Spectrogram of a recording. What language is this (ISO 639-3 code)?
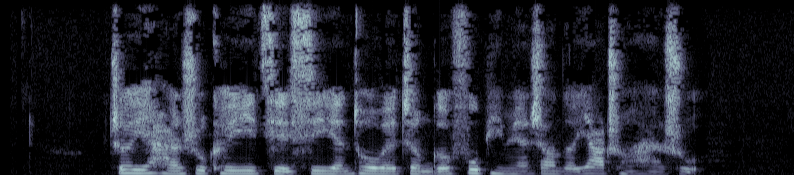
zho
